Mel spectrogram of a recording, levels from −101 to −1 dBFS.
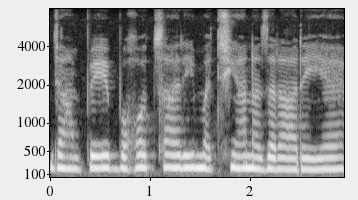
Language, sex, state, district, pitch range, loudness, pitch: Hindi, female, Uttar Pradesh, Jalaun, 200-220 Hz, -12 LUFS, 210 Hz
